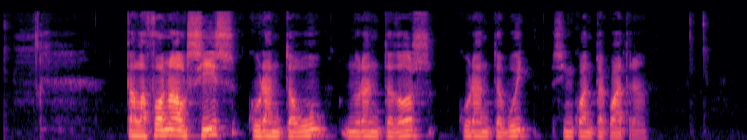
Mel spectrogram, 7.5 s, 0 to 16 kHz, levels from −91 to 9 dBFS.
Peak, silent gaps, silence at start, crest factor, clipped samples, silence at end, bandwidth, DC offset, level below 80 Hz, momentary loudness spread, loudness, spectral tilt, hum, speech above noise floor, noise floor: -2 dBFS; none; 0.35 s; 20 dB; under 0.1%; 1 s; 11.5 kHz; under 0.1%; -60 dBFS; 17 LU; -21 LUFS; -5 dB/octave; none; 44 dB; -64 dBFS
